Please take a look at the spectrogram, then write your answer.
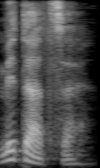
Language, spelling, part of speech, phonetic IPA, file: Russian, метаться, verb, [mʲɪˈtat͡sːə], Ru-метаться.ogg
- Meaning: 1. to rush about 2. to toss, to toss about 3. passive of мета́ть (metátʹ)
